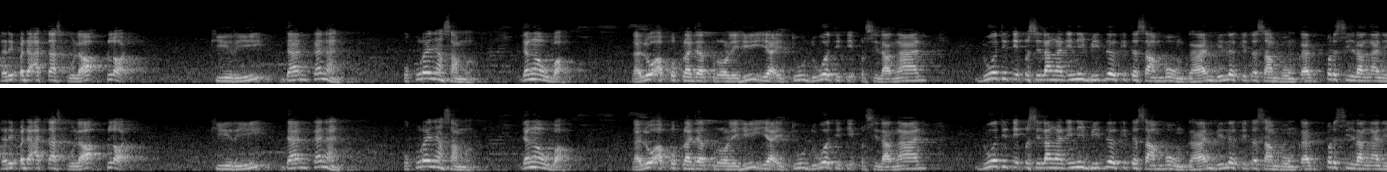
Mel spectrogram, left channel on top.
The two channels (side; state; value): both; normal; correlation 0.76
